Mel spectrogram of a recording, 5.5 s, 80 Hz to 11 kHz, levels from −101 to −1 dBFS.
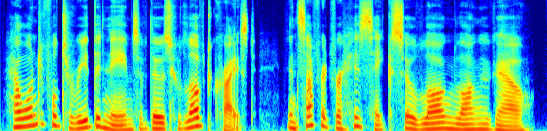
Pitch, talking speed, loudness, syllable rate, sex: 155 Hz, 220 wpm, -19 LUFS, 5.8 syllables/s, male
